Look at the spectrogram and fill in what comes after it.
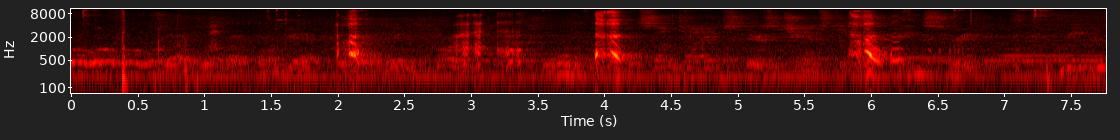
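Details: Baby hiccuping for a long while: four short, sharp bursts, each with a brief squeak, spaced irregularly over about eight seconds against quiet room noise. Infant hiccups.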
